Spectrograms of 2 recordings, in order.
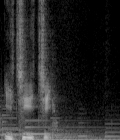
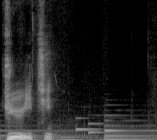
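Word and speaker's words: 十一: It is not ichi ichi. Okay, what is it? Stop doing that, Balin. There you go. It is juichi.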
